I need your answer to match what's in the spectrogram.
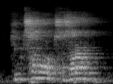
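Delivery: hammed-up student jab; mock complaint about teacher. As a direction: point at the teacher and gripe. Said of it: "이런 뜻이 아니지".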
